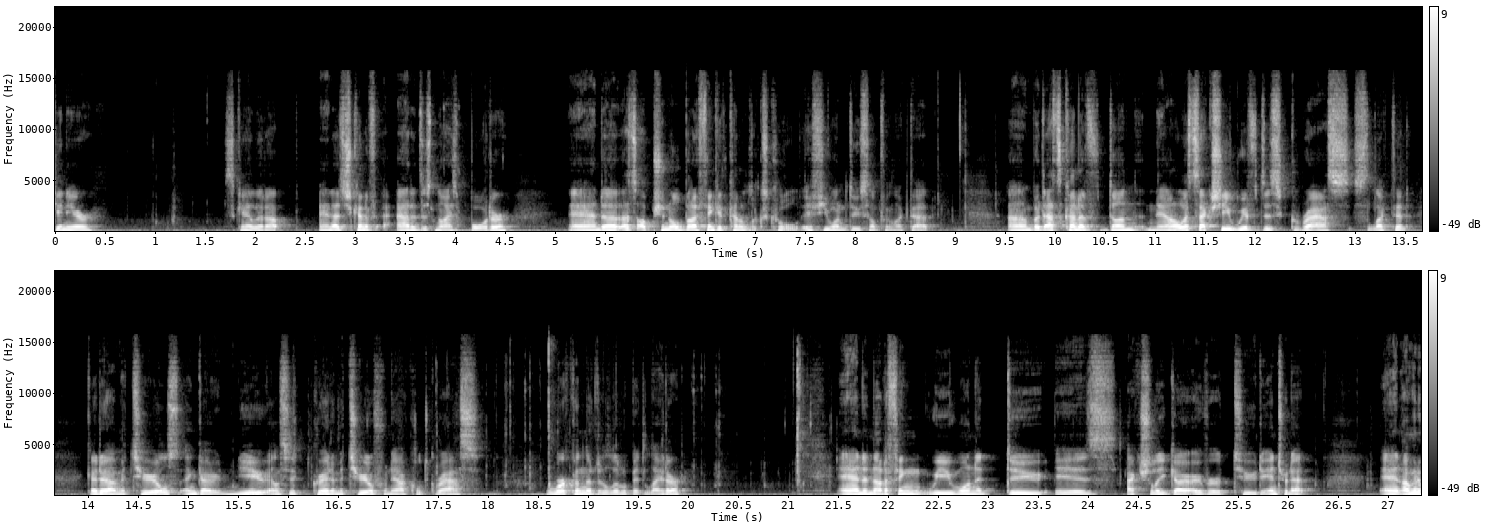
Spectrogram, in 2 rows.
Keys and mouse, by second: 1.3 s, 3.9 Tab, 6.7 alt+a, 14.2 click, 14.3-15.3 middle drag, 15.3-27.3 drag, 18.3 s, 19.9 ctrl+s, 20.1 ctrl+s, 21.1 alt+a.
